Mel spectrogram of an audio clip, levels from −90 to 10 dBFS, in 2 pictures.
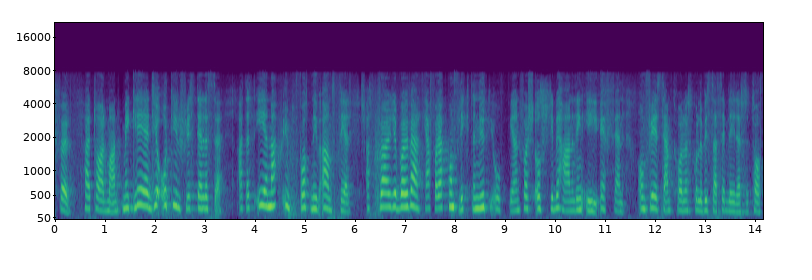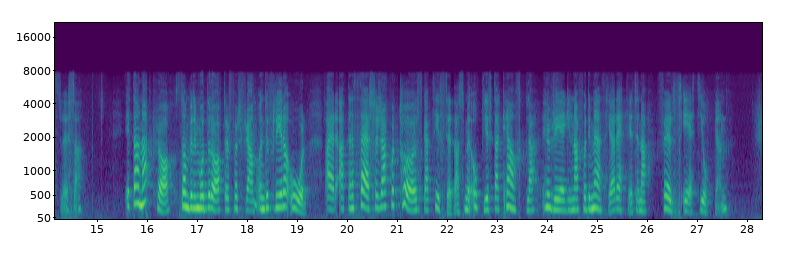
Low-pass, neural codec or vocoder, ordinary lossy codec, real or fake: none; codec, 16 kHz, 0.5 kbps, X-Codec, HuBERT features, trained on LibriSpeech; none; fake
